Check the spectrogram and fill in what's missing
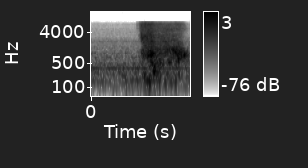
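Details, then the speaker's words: A quiet stretch, then a half-second breathy whoosh of air from the speaker's own mechanical ventilator delivering a breath. "hello everyone my name is that noise hearing is by ventilator and"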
